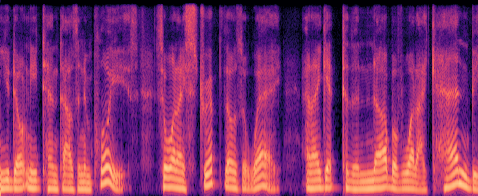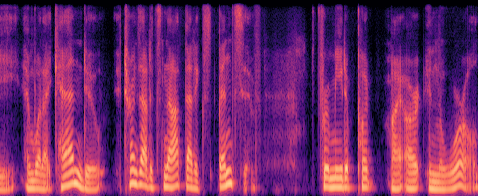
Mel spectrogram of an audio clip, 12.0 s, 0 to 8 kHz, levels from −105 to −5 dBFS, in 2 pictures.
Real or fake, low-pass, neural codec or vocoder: fake; 7.2 kHz; codec, 16 kHz, 8 kbps, FunCodec, trained on Chinese and English, 25 frames a second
